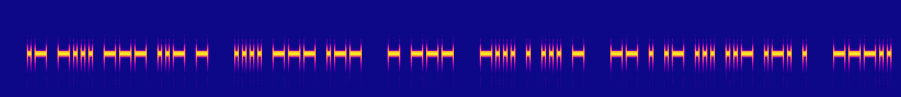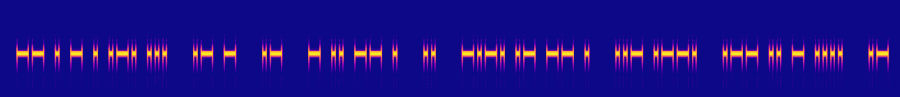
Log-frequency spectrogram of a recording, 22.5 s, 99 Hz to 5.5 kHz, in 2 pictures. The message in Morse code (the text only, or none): ABOUT HOW TO BEST MEASURE 8 METERS AT A TIME I CAME UP WITH A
